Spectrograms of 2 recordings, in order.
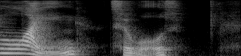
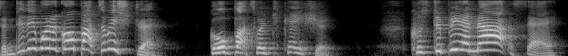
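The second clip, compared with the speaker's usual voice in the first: indignant; 7 semitones higher, 4 dB louder than usual. Real, not acted. Indignant rant about being called Nazi.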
